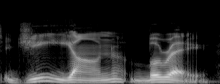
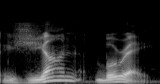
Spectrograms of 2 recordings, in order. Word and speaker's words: Jean Bure: We have from Denise and from our very good friend Maggie, stop mispronouncing. It's Jean Bure. It's a French name. Jean Bure, sent from my iPad.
